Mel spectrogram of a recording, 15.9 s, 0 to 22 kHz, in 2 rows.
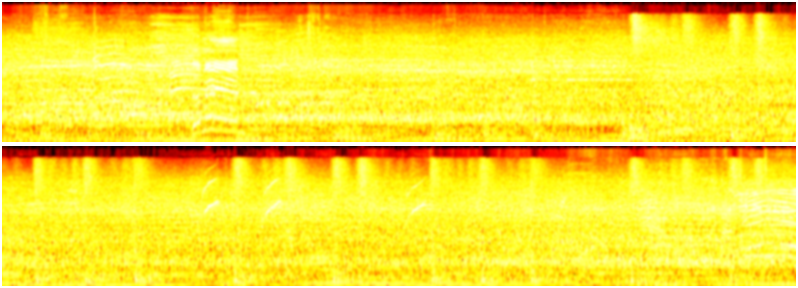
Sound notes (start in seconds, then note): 0.1 crowd cheering; 3.2 crowd cheering continues; 12.1 crowd cheering continues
